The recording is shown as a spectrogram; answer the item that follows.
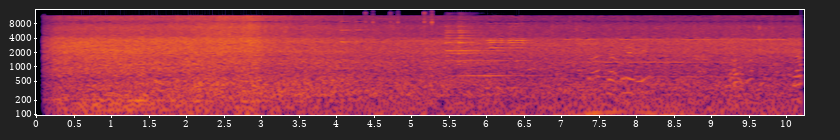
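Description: Steady hiss of heavy rain and water, loudest for the first three seconds, then traffic on a flooded road: a bus running and its tyres going through standing water. A short horn sound comes about six seconds in, and voices near the end.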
